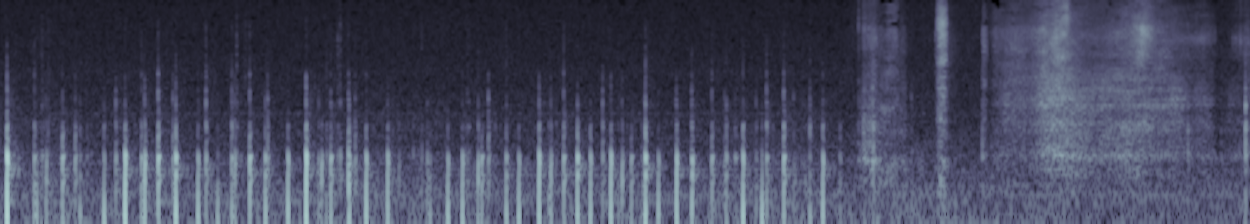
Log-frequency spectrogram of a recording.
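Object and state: Wooden object tapped with fingernails.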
